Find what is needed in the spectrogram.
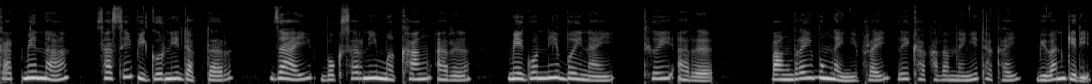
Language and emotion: Bodo, neutral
